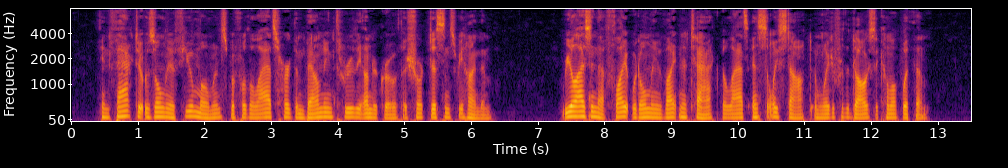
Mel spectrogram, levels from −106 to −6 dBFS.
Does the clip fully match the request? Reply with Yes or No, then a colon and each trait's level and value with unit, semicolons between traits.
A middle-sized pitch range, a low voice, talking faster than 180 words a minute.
No: narrow, 2.2 semitones; low, 110 Hz; average, 195 wpm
